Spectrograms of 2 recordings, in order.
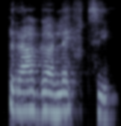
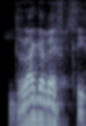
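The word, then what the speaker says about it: Драгалевци: Dragalevci. Dragalevci, thank you.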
